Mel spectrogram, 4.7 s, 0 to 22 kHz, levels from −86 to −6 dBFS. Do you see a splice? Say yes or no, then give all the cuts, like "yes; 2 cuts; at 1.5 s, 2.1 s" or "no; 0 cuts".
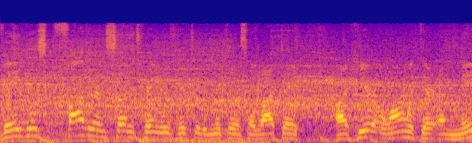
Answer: no; 0 cuts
